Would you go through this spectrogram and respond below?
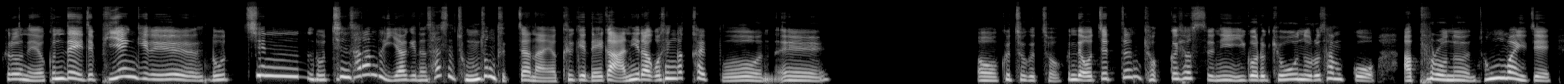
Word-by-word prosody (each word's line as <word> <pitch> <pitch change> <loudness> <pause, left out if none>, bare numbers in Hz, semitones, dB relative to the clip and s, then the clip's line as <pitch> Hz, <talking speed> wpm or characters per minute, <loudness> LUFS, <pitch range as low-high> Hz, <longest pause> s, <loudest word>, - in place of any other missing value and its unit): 그러네요. 215 -7 -1
근데 270 +2 +4
이제 230 0 -3
비행기를 235 - +1
놓친 370 - +1
놓친 220 +11 +1
사람들 390 +1 -1
이야기는 205 -1 -1
사실 365 - -4
종종 235 - +4
듣잖아요. 160 - -3
그게 215 -1 -2
내가 185 +3 +2
아니라고 215 -1 +3
생각할 275 -1 0
뿐. 175 +1 -3
예. 185 -1 -2 1.5
어 180 -1 0
그쵸, 205 +1 -5
그쵸. 170 -5 -8
근데 225 -1 +3
어쨌든 260 - -3
겪으셨으니 215 -4 -3
이거를 195 0 +2
교훈으로 215 -1 +1
삼고 210 - -2 0.3
앞으로는 200 -1 +1
정말 280 +1 +4
이제 185 -3 -2
215 Hz, 290 characters per minute, -17 LUFS, 190-270 Hz, 1.5 s, 근데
